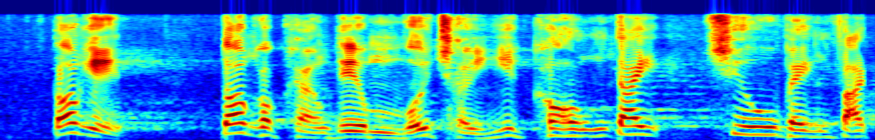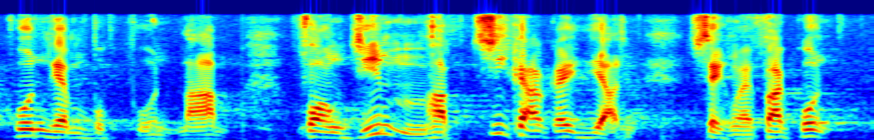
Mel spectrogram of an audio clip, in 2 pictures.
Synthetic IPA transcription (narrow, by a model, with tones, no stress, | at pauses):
t̪ɔː˥ŋjiː˨˩nt̪ɔː˥ŋkɔː˧kʰœː˨˩ŋt̪iː˨˧wm̩˨˩wuː˨˧jt͡ʃʰɵ˨˩ɥjiː˨˧kʰɔː˧ŋt̪ɐ˥jt͡sʰi˥wpɪ˧ŋfaː˧t̚kuː˥nkɛː˧mʊ˨k̚mʰuː˨˩nla̰ː˨m | fɔː˨˩ŋt͡siː˨˥m̩˨˩hɐ˨p̚t͡siː˥kaː˧wkɛː˧jɐ̰˨˩nsɪ˨˩ŋwɐ̰˨˩jfaː˧t̚kuː˥n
